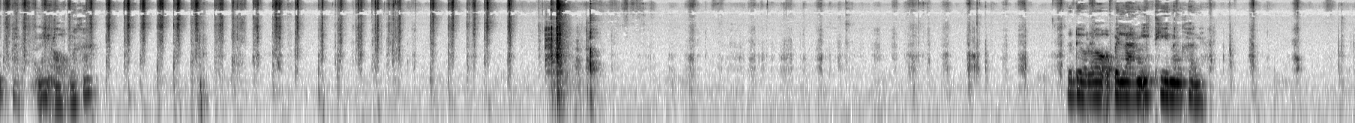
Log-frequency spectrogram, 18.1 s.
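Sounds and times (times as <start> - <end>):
brush scrape: 0.0 - 6.9.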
